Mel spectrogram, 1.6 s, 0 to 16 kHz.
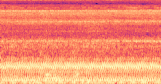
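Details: Otica ONEB-11 compressor nebulizer running with medicine in the chamber and a mouthpiece connected, producing a fine mist: steady mechanical hum and buzz.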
